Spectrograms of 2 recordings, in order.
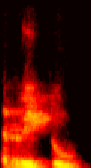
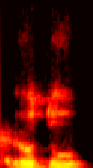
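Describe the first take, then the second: First: The first vowel is an 'ee' sound. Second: The first vowel is an 'oo' sound. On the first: This is how it is said in the north. "the North Indian languages people are calling it as Ritu" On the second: This is how it is said in the south. "Most of the South Indian languages we call Rutu"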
